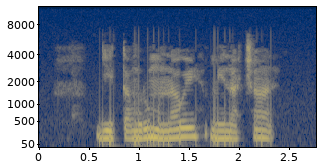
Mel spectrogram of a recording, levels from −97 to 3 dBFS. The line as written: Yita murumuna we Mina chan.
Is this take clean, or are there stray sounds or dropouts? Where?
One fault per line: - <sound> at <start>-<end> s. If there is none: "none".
none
